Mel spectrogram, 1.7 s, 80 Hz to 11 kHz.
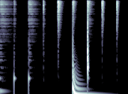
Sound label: Rhythm maker Randomized 140 Bpm Loop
